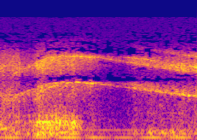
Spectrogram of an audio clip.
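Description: An ambulance siren wails in the distance, its tone sweeping slowly up and down in a steady, continuous cry with no voices present.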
